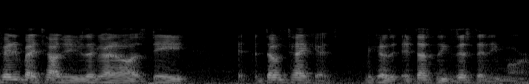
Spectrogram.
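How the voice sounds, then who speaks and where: The voice has an American accent and vocal fry. It moves at a fairly quick pace with ordinary pitch variation. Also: man, very deep, low pitch for a man. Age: 50s. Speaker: vlogger. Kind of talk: spontaneous monologue. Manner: halting, many repetitions and fillers.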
